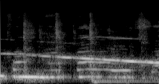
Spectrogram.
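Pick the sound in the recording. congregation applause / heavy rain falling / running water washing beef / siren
siren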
